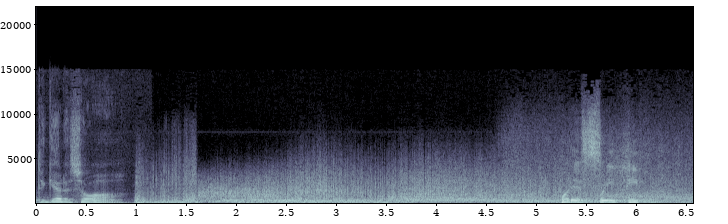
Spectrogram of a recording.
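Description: Rocket engines roar steadily as missiles lift off.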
